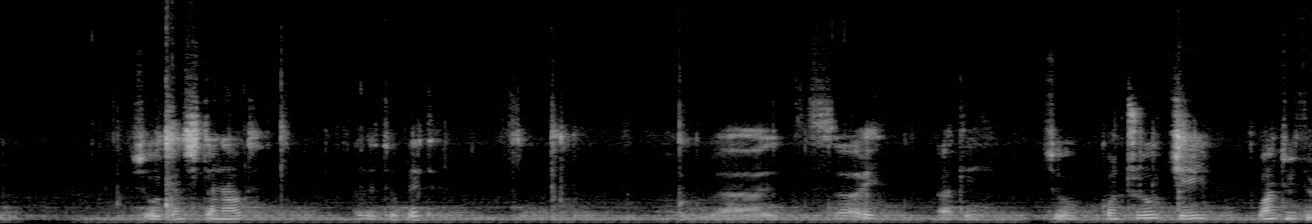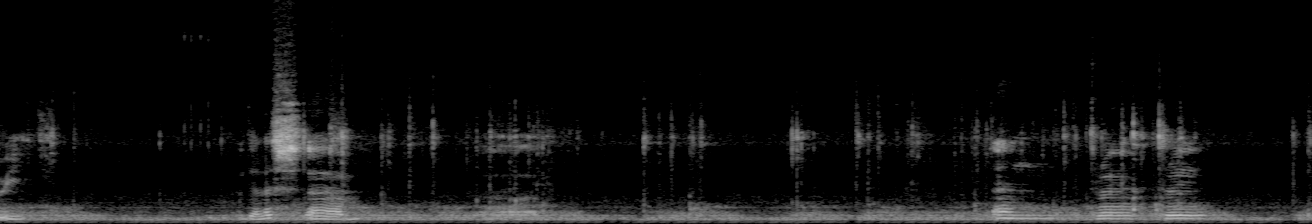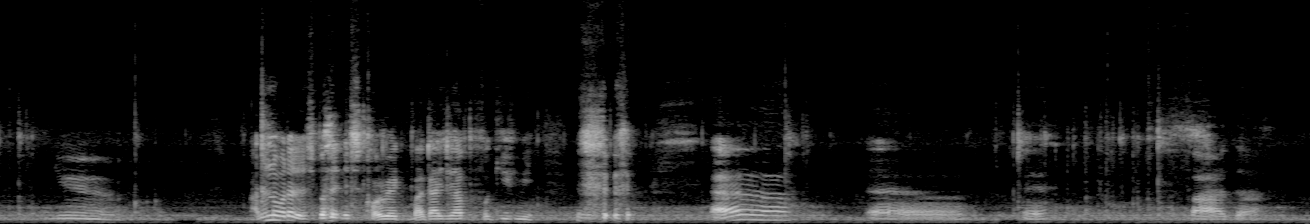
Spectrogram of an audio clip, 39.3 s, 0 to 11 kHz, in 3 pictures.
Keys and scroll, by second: 1.5 alt+shift+Return, 2.1 alt+shift+Left, 2.7 shift+Left, 2.9 shift+Left, 3.1 shift+Left, 3.6 shift+Left, 5.4 ctrl+k, 11.2 ctrl+j, 11.9 ctrl+shift+j, 12.3 ctrl+shift+Down, 17.1-18.3 typing, 19.4 space, 19.7 e, 21.5-24.8 typing, 25.9 u, 26.0 e, 26.3 r, 29.6 ctrl+j, 30.2 Down, 36.1-37.7 typing.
